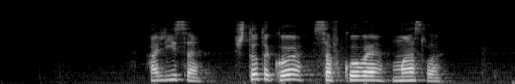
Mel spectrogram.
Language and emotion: Russian, neutral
